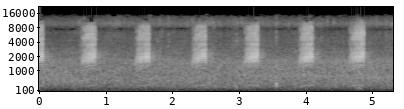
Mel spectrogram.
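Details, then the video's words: Ducks on a river at Besalú, Girona, Spain, eating and splashing on a summer day, quack six times in a regular rhythm, rasping broad calls with a small click between them. "Ducks quacking, eating and splashing on the river"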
